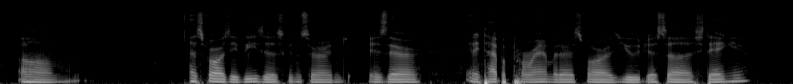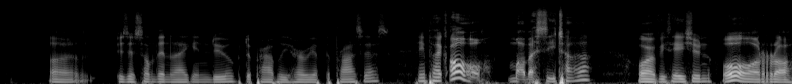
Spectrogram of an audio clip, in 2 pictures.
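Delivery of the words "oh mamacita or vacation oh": terrible put-on Haitian accent, loud and slow. Acting out what they would say in reply, in a terrible Haitian accent. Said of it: "I have a terrible Haitian accent".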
